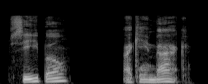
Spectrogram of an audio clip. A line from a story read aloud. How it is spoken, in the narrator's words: whisper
